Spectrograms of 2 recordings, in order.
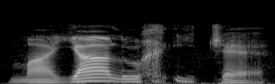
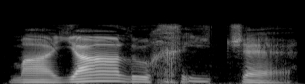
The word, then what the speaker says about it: Mayaluchiche: And the next word, Mayaluchiche. Notice the accent is on the second syllable. Listen very carefully to the way I say it. Mayaluchiche.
